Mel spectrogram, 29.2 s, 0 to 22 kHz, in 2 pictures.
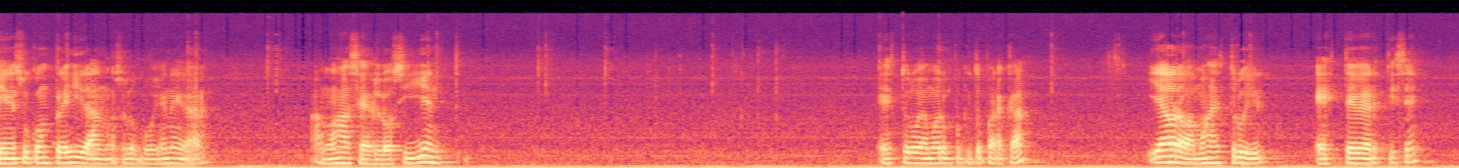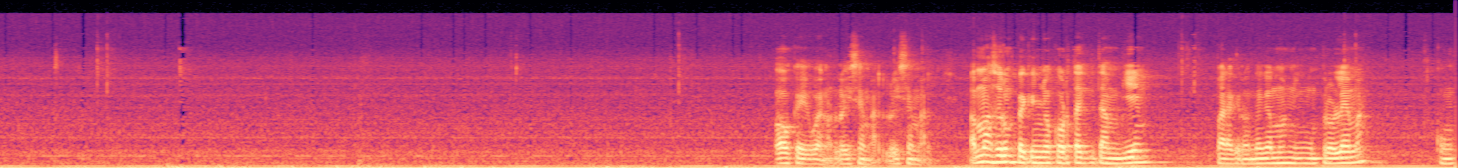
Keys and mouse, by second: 0.5-1.2 typing, 0.6 click, 1.9 click, 2.4-3.1 typing, 2.6 click, 4.3 click, 6.0-7.1 drag, 7.7 shift+middle click, 8.8 click, 9.3-10.5 drag, 12.5 click, 14.0 e, 15.6 click, 16.5-21.4 drag, 21.7 ctrl+z, 22.2 ctrl+z, 23.5 shift+click, 25.0 k.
